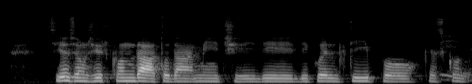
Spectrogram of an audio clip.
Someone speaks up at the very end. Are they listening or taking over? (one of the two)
listening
